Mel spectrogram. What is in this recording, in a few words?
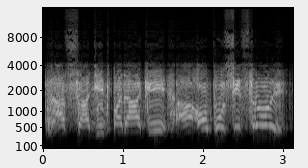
bailout, speech cze, mood low; War Thunder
